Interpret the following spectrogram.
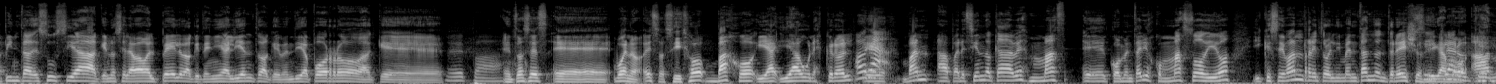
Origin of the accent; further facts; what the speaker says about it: San Marcos Sierras, Córdoba, Argentina; como somos de San Marcos Sierras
